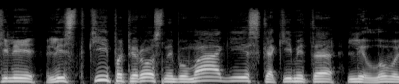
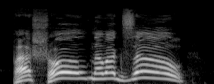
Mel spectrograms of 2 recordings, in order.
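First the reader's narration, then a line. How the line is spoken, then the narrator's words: Shouting at full strength. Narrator (Russian): Толмудовский что есть силы, закричал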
